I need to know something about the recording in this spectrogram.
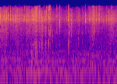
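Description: Thin plastic wrapping film crinkling and crackling as wrapped booklets are handled and lifted, over a faint steady hum.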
